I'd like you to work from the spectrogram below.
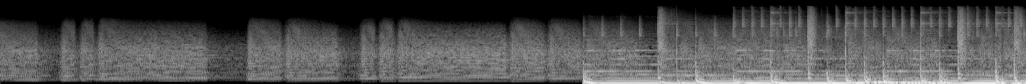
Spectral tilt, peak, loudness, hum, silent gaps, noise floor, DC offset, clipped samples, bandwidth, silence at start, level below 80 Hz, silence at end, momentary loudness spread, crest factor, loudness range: -5.5 dB/octave; -2 dBFS; -12 LUFS; none; none; -32 dBFS; under 0.1%; under 0.1%; 14 kHz; 0 s; -12 dBFS; 0 s; 18 LU; 10 dB; 16 LU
